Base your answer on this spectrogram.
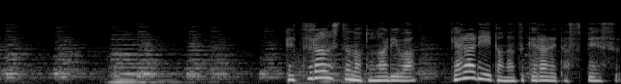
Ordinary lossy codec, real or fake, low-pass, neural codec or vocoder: none; real; 7.2 kHz; none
